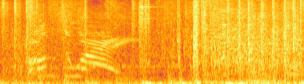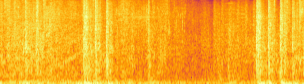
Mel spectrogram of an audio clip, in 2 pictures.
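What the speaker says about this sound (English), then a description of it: "I'm shooting with deadshot" Dense, continuous gunfire from Deadshot in the video game Suicide Squad: Kill the Justice League, with rapid shots and booms over loud game effects and a player talking.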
